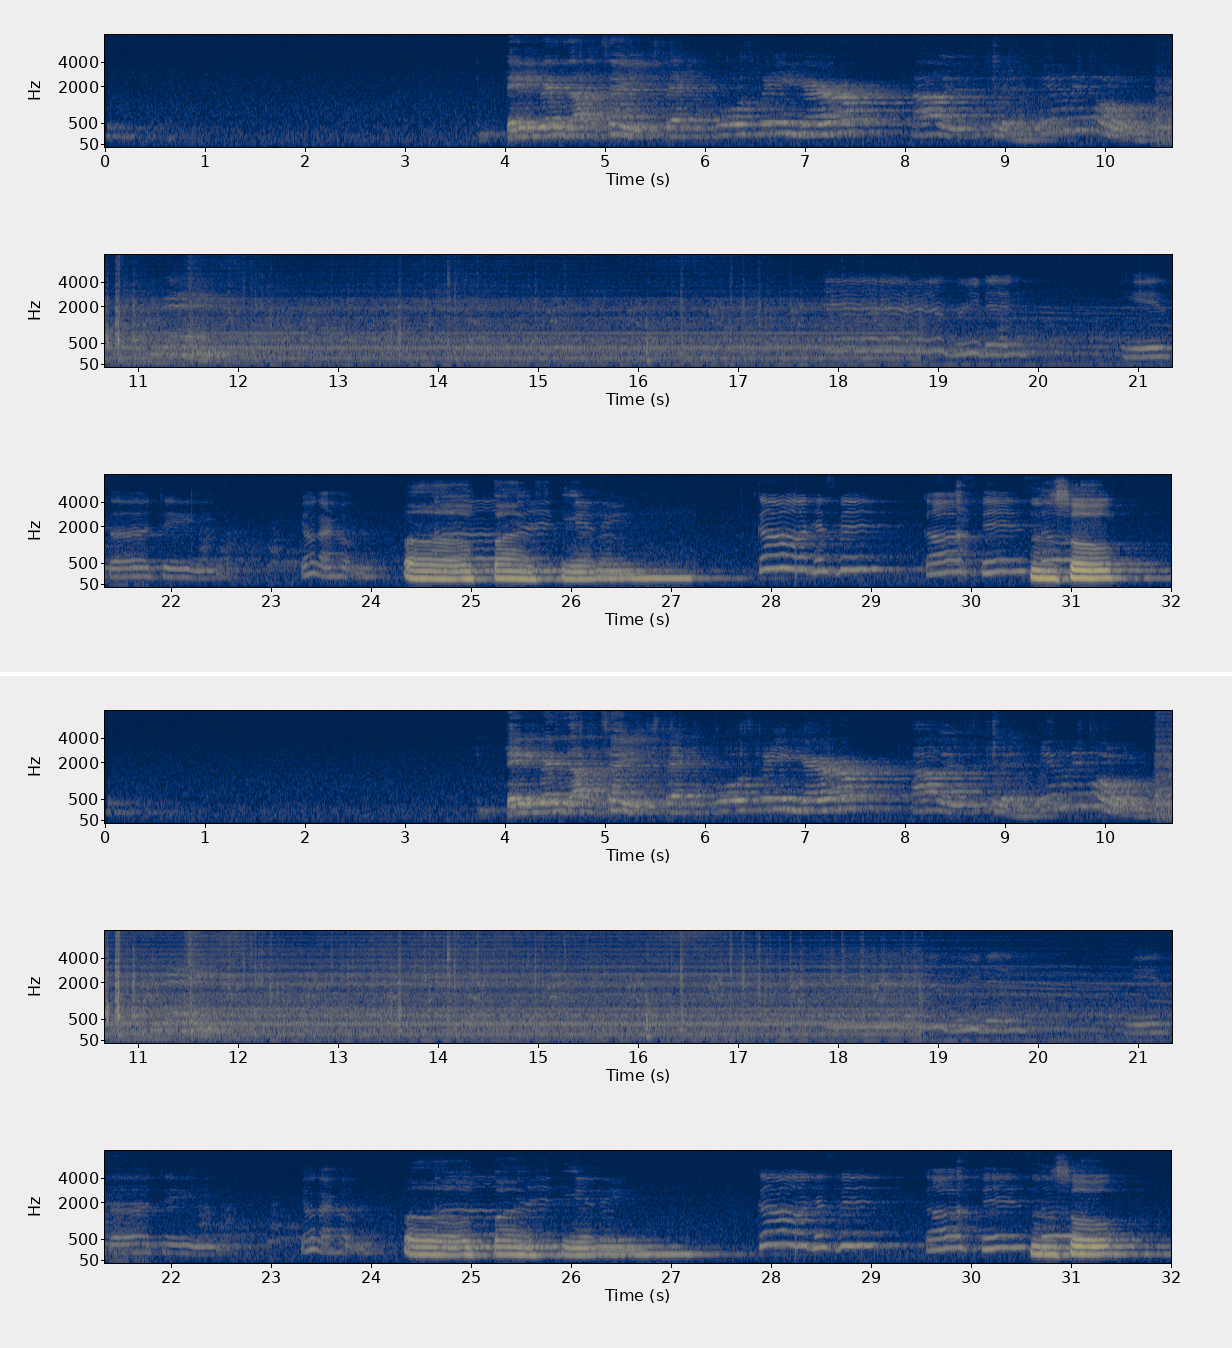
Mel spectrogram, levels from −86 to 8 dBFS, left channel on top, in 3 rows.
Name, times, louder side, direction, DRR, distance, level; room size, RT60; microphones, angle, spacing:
voice 1, 4.0-7.6 8.1-10.5 10.8-11.9, right 1 dB, 20° right, 7.1 m, -39 dB
Bark, 5.4-6.1 8.9-9.5 9.9-10.0 12.2-13.3 16.8-17.5 17.8-18.1 19.6-19.8 22.2-23.2, left 1 dB, 10° left, 5.6 m, -62 dB
Printer, 10.5-21.8, right 6 dB, 65° right, 0.6 m, -44 dB
voice 2, 17.9-19.9 20.8-22.6 23.3-24.1 24.6-26.8 27.9-29.1 29.5-31.2, equal, 30° left, 0.8 m, -43 dB
voice 3, 24.3-27.2 30.6-31.4, left 4 dB, 65° left, 0.6 m, -29 dB
28.5 x 25.5 x 7.5 m
head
